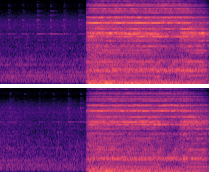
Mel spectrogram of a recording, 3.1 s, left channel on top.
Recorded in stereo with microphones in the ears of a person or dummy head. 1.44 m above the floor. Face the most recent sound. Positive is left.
turn(degrees=40)  # may be behind; listen again after turning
